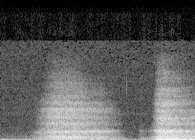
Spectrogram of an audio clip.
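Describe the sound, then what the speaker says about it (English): A man yawns during a late-evening football watchalong stream, one soft drawn-out breath followed by a louder, breathy exhale close to the microphone. "It's only the second yawn of the stream"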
